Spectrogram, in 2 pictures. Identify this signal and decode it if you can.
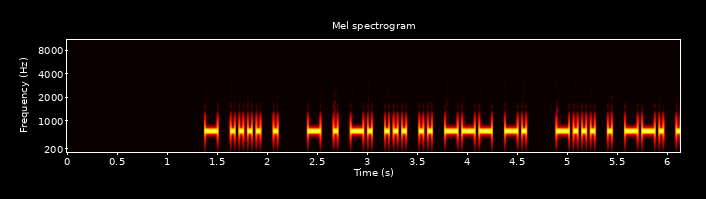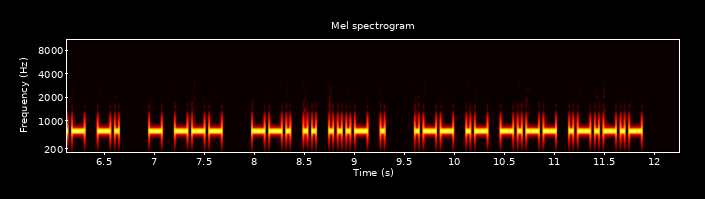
Morse code, heard as a keyed tone, about 28 wpm, 700 Hz. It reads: THE TENSION BEGAN TO GIVE WAY.
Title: Sentences from Top 1600 Words 28wpm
